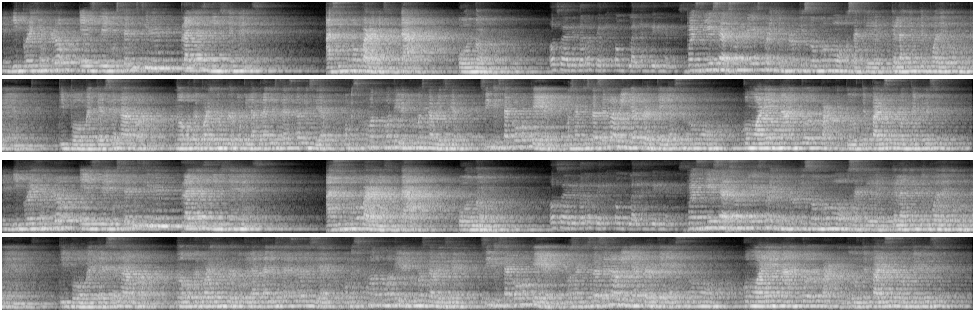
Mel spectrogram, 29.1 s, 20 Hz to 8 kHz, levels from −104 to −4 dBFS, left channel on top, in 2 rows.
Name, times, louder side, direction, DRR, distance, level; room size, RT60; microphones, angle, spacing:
voice 1, 0.1-3.7 4.9-6.2 6.8-7.3 10.3-14.9 15.4-16.8 17.1-19.4 19.7-21.4 21.8-25.2 25.7-28.6, left 1 dB, 40° left, -4 dB, 3.9 m, -21 dB
voice 2, 8.2-10.2, left 1 dB, 15° left, 1 dB, 0.6 m, -30 dB
19.0 x 9.7 x 5.9 m, 2.4 s
head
